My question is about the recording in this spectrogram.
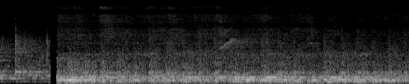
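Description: Background music cuts off abruptly about half a second in, giving way to the live sound of a street procession: a steady low drone over dense, busy noise.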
